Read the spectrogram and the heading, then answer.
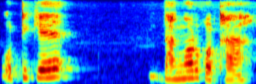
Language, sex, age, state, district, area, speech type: Assamese, female, 60+, Assam, Barpeta, rural, spontaneous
